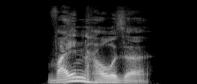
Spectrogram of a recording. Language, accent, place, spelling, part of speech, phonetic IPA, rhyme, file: German, Germany, Berlin, Weinhause, noun, [ˈvaɪ̯nˌhaʊ̯zə], -aɪ̯nhaʊ̯zə, De-Weinhause.ogg
- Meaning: dative of Weinhaus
